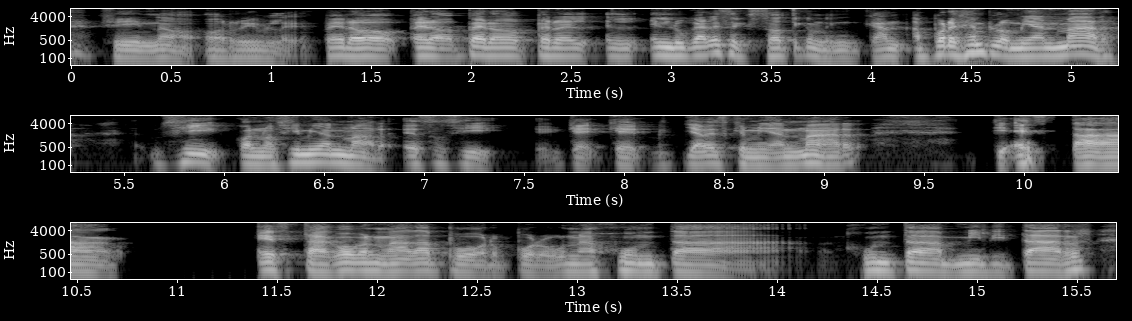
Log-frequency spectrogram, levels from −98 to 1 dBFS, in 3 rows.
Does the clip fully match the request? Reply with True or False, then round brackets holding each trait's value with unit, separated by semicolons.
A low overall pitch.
True (115 Hz)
